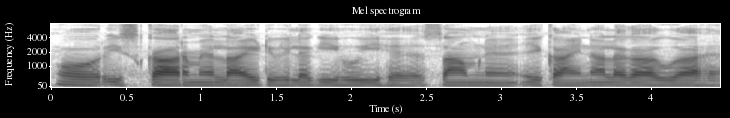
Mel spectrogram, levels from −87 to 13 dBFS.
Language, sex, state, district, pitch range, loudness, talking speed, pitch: Hindi, male, Jharkhand, Deoghar, 115-120 Hz, -20 LUFS, 200 wpm, 115 Hz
